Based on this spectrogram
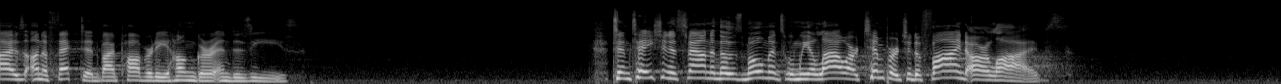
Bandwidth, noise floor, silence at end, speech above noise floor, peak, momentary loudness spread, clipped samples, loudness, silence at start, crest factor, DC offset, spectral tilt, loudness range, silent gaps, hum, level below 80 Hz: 13 kHz; -56 dBFS; 2.3 s; 38 dB; -2 dBFS; 7 LU; under 0.1%; -18 LUFS; 0 s; 18 dB; under 0.1%; -6.5 dB/octave; 9 LU; none; none; -58 dBFS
